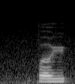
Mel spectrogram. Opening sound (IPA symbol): p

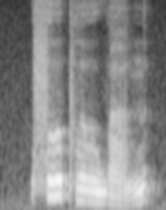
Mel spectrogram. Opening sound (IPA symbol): f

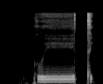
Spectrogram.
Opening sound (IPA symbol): kʷ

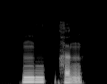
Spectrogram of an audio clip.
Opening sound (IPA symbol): ŋ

